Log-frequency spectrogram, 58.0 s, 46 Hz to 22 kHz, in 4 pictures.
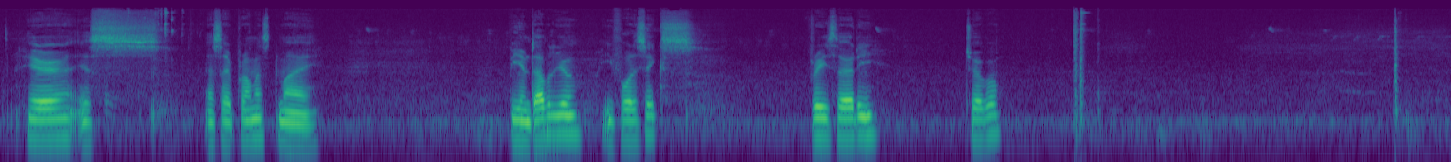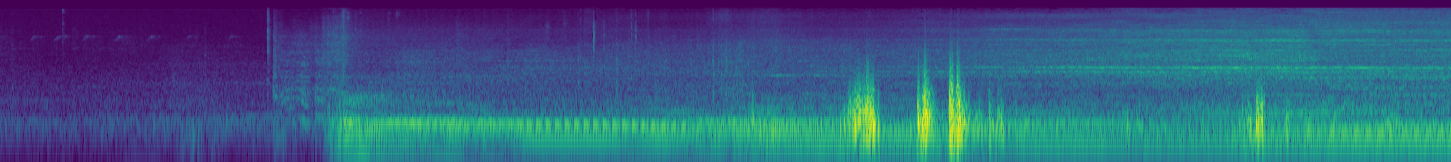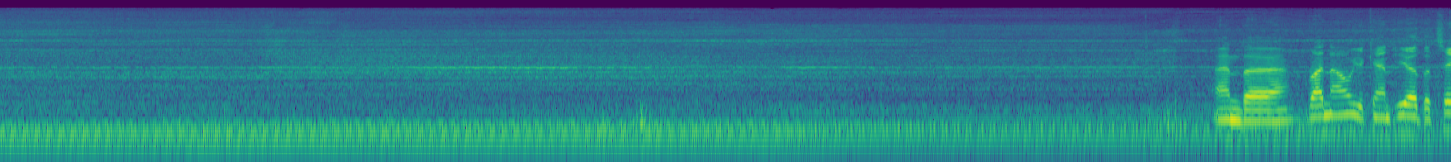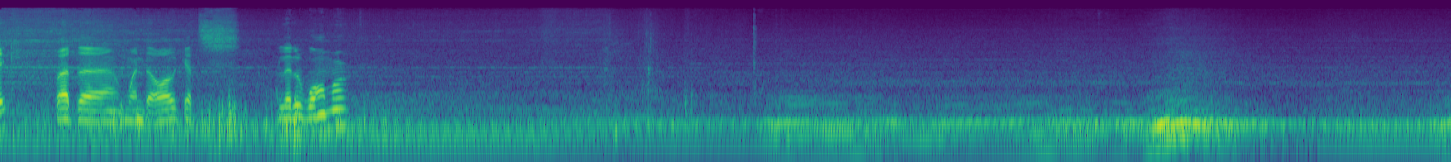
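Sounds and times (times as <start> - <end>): car engine starting: 17.2 - 58.0
engine idling and revving: 17.3 - 58.0.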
